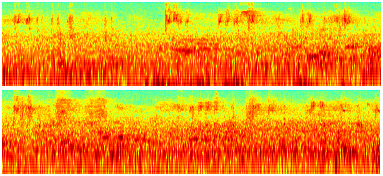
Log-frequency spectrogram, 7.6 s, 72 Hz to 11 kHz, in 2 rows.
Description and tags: House Martin 3
The harsh sounds of house martins nesting under eaves in the delightful French village of Collobrieres.
house-martin, martin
